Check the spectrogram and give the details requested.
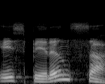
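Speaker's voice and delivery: esperança said very slowly with ran stressed. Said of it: "é a penúltima".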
